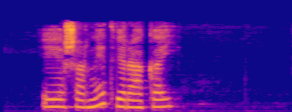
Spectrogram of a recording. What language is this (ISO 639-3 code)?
chm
